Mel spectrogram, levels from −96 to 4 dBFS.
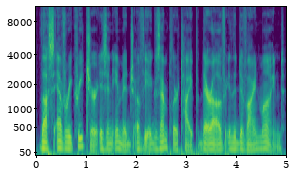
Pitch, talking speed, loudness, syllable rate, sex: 95 Hz, 180 wpm, -18 LUFS, 5.6 syllables/s, male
